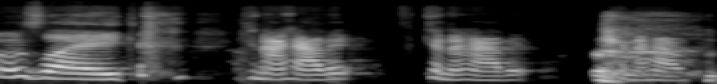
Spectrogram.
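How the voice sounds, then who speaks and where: Here a woman is talking. Her voice sits high in pitch. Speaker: sponsored motocross athlete. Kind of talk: interview storytelling.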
